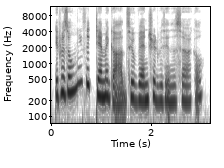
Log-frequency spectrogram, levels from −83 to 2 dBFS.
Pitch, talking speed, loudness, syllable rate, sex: 235 Hz, 190 wpm, -18 LUFS, 6.3 syllables/s, female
